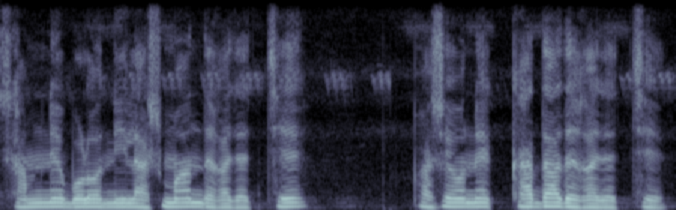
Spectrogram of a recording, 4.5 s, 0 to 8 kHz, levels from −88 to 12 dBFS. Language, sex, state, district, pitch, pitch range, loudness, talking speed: Bengali, male, Assam, Hailakandi, 150 Hz, 140-155 Hz, -18 LUFS, 145 wpm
